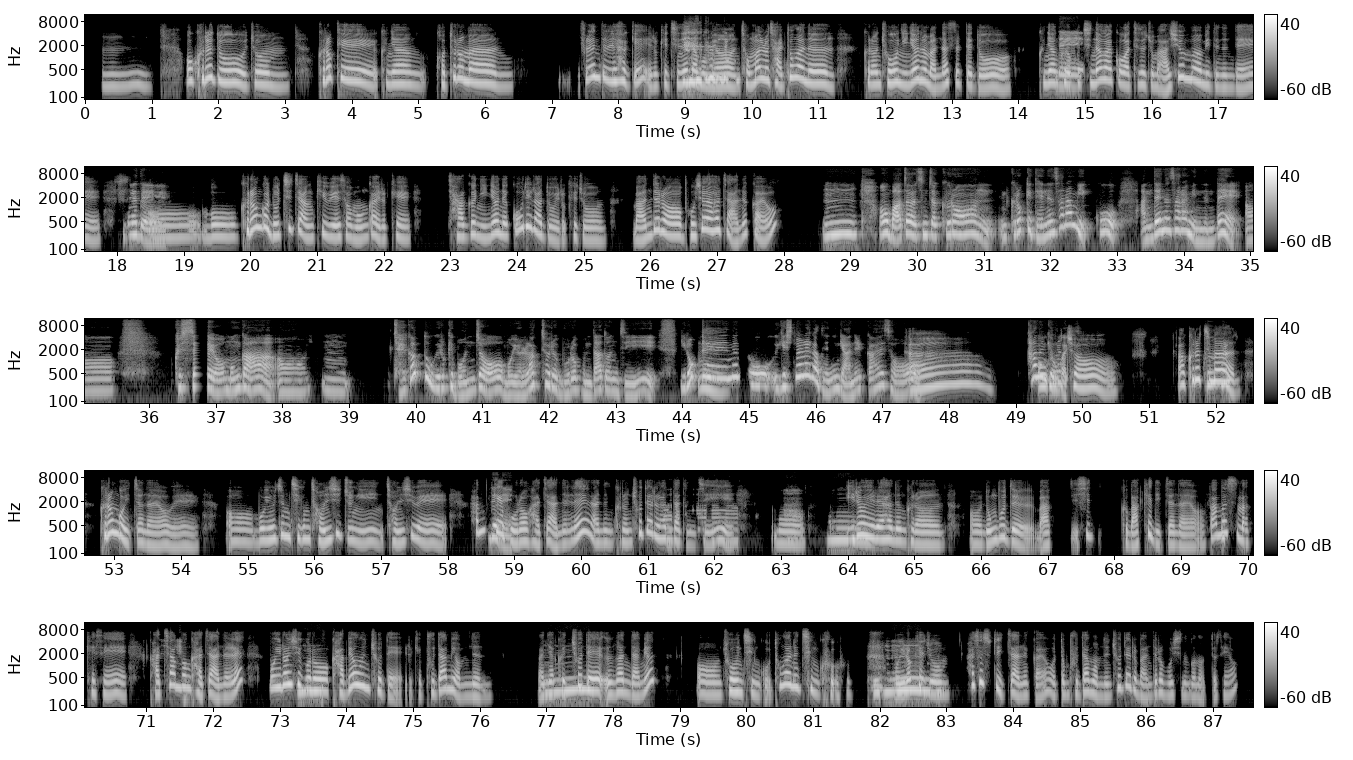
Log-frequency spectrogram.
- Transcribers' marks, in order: other background noise; put-on voice: "프렌들리하게"; in English: "프렌들리하게"; laugh; put-on voice: "파머스 마켓에"; in English: "파머스 마켓에"; laughing while speaking: "친구"; laugh
- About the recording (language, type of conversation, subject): Korean, advice, 새로운 지역의 관습이나 예절을 몰라 실수했다고 느꼈던 상황을 설명해 주실 수 있나요?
